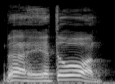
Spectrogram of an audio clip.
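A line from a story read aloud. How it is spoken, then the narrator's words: Hoarse voice from afar. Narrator (Russian): хрипленько донеслось из окна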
